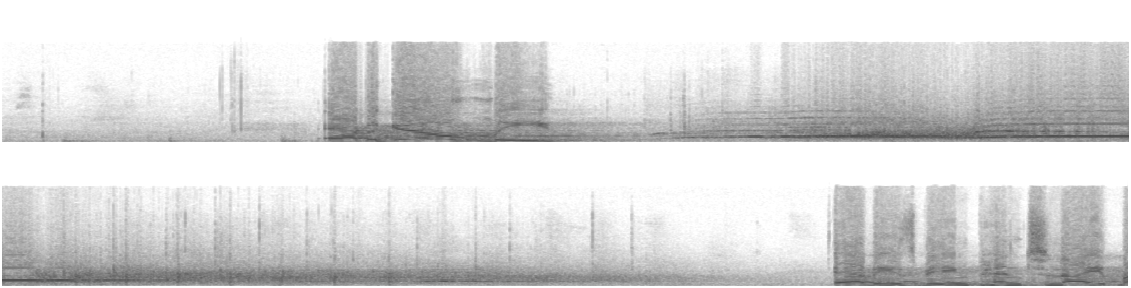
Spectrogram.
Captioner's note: applause and cheering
